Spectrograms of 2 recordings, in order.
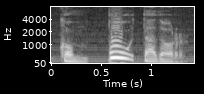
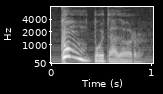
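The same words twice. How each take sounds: First: The stress is on the second syllable. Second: The stress is on the first syllable. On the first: "lo vamos a correr un poquito más" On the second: "Vamos a suponer que lo lleva en la sílaba com"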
